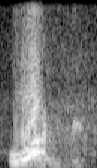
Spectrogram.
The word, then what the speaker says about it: Juan: Kalau orang Latin, Juan bacanya.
